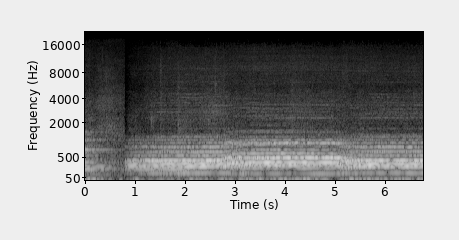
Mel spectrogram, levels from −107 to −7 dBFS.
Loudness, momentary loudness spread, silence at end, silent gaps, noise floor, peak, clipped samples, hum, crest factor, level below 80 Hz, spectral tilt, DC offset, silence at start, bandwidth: -33 LUFS; 12 LU; 0 s; none; -53 dBFS; -20 dBFS; under 0.1%; none; 14 dB; -70 dBFS; -9 dB/octave; under 0.1%; 0 s; 11 kHz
